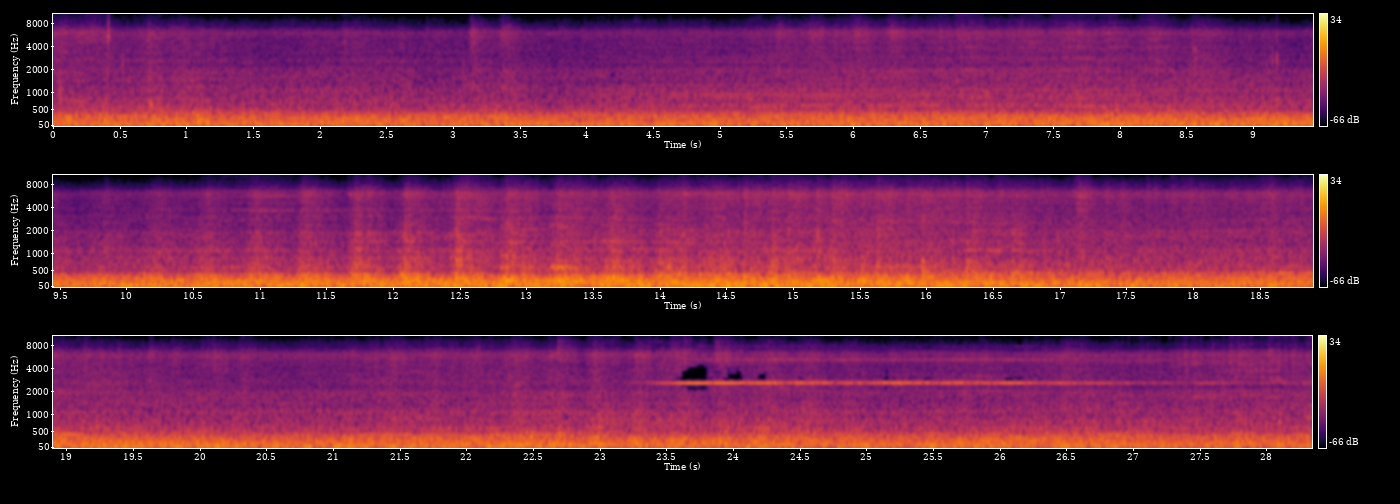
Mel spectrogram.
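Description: Freight train cars rolling past: a steady low rumble that swells through the middle and eases off. Near the end a high, steady wheel squeal starts up and holds.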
